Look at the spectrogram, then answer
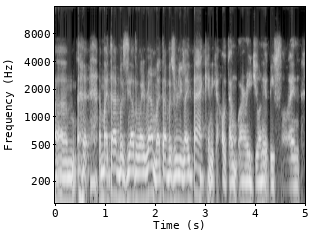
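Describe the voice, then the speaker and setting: Speaking very fast, a man delivers his words with a British accent. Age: 60s. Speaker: anxiety therapist. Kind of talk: podcast interview.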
